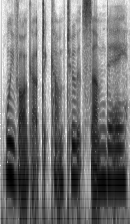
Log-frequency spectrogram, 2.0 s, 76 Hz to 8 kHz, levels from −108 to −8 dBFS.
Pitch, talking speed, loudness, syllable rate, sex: 190 Hz, 275 wpm, -18 LUFS, 5.5 syllables/s, female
